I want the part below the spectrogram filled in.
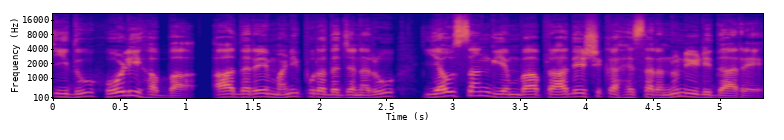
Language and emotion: Kannada, neutral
